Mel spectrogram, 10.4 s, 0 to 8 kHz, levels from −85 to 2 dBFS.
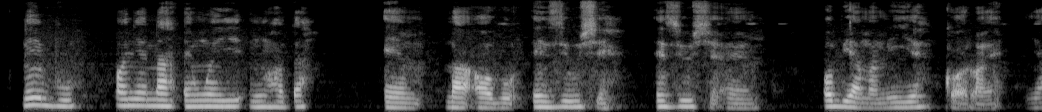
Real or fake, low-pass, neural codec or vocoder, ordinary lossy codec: real; none; none; none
